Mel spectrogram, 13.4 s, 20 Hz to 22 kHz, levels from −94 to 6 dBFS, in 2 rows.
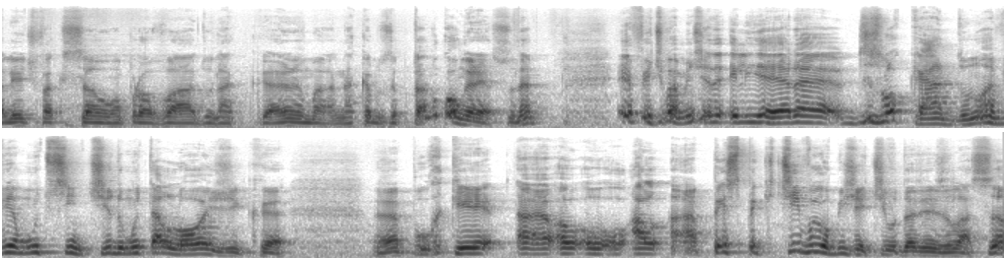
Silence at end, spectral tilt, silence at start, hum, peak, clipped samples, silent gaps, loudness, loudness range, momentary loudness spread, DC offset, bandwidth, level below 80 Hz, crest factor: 0 s; -5 dB/octave; 0 s; none; -4 dBFS; under 0.1%; none; -23 LUFS; 4 LU; 9 LU; under 0.1%; 18.5 kHz; -60 dBFS; 18 dB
